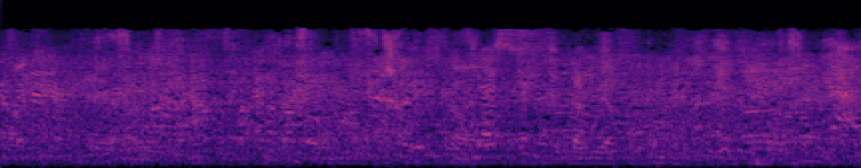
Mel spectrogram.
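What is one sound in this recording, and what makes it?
A crowd of young people chatters loudly all around.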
